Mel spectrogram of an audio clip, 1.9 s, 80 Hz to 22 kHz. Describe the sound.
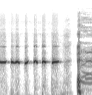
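A person whistles one steady high note in six quick rhythmic pulses, mimicking the built-in whistle sound of a Casio SK-1 sampling keyboard, then breaks off into a brief voiced sound, fairly loud.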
